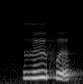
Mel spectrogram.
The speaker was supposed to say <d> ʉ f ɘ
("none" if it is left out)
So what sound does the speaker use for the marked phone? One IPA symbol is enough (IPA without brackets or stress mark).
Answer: ð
